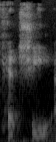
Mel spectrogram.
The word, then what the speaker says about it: Cait Sith: What was Cait Sith up to? – Yeah. – It's still wild to me that it's actually pronounced Ketchi.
